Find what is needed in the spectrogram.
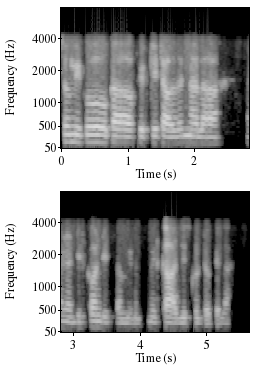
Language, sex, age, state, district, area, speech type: Telugu, male, 30-45, Andhra Pradesh, N T Rama Rao, rural, conversation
